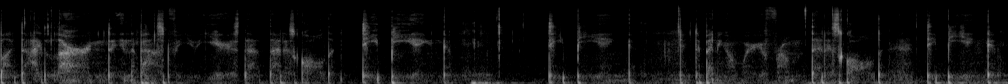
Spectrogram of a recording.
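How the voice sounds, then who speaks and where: In a whisper, words come at a very slow pace, broken by long, frequent pauses, with noticeable background noise behind them. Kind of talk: ASMR whisper video with enunciated words and accent tag questions. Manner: whispered, chatty, repeating questions.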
